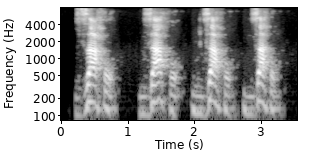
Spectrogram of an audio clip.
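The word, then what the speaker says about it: ζάω: Greek to English as Z-A-O, and it is pronounced zaho, zaho, zaho, zaho, right?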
